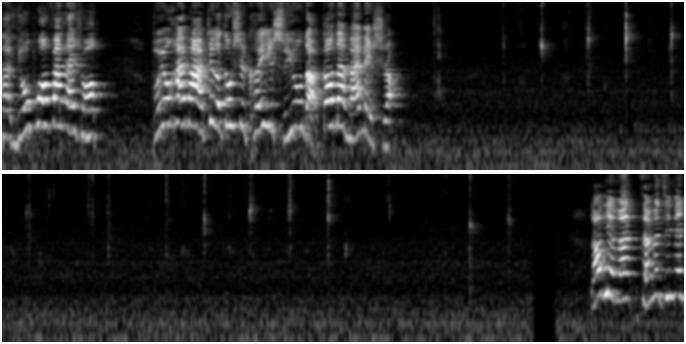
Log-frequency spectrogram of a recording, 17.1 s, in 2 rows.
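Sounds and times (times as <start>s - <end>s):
low steady hum: 0.0s - 17.0s
crunchy chewing clicks: 5.2s - 15.2s.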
